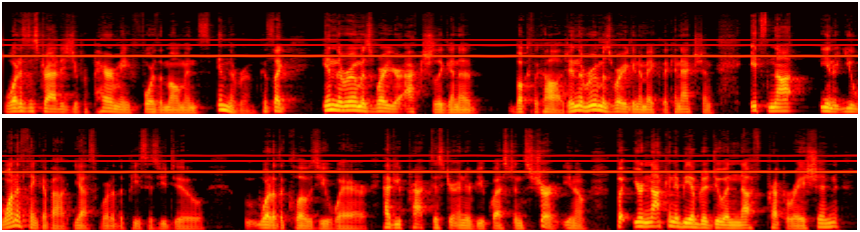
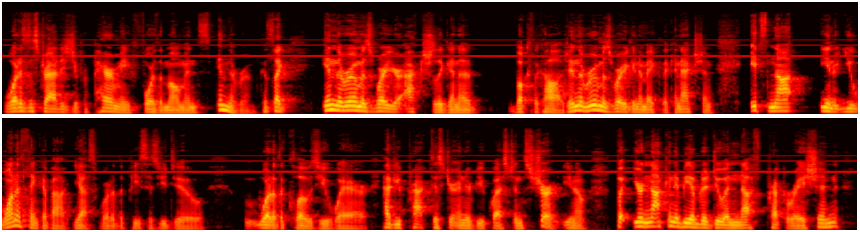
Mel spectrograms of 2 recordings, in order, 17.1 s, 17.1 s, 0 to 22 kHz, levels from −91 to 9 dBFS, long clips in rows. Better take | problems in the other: second | high-pitched whine; loud; throughout; 3 kHz, 9 dB below the speech; faint in the second

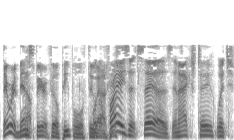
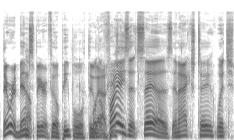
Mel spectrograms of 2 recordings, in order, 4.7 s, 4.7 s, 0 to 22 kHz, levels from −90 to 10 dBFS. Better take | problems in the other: second | garbled, watery; slightly; nothing above 5.5 kHz

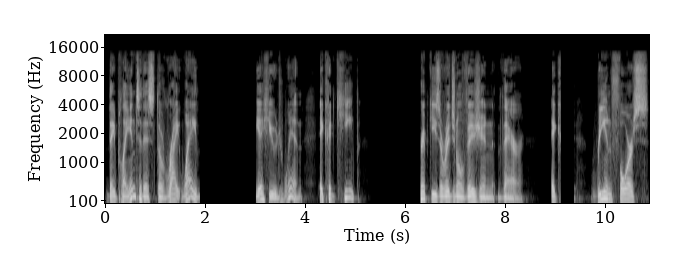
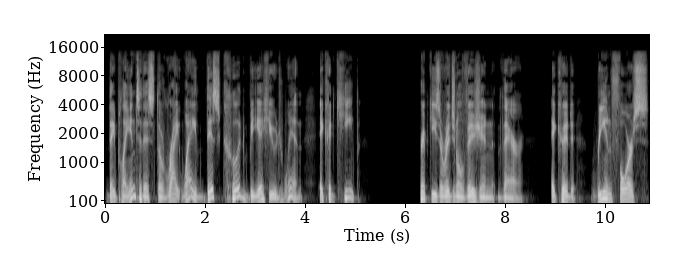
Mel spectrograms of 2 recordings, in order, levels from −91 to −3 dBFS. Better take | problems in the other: second | audio cutting out; at 2 s for 1 s and at 9 s

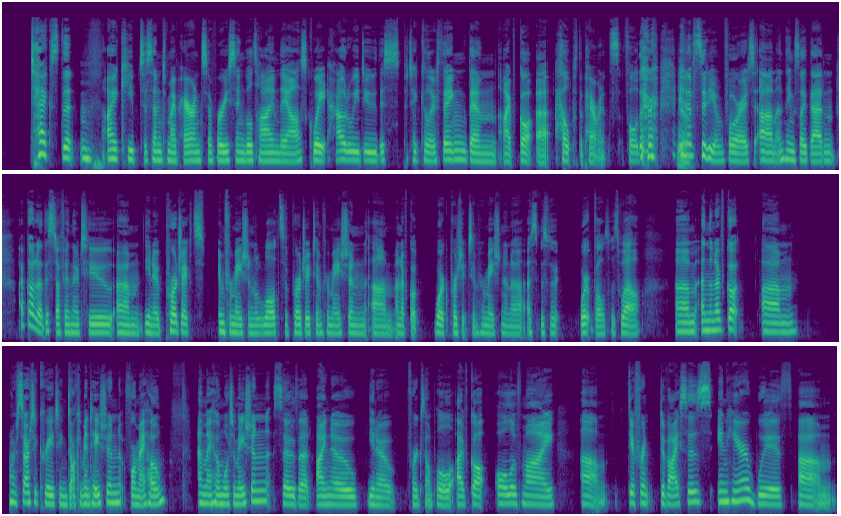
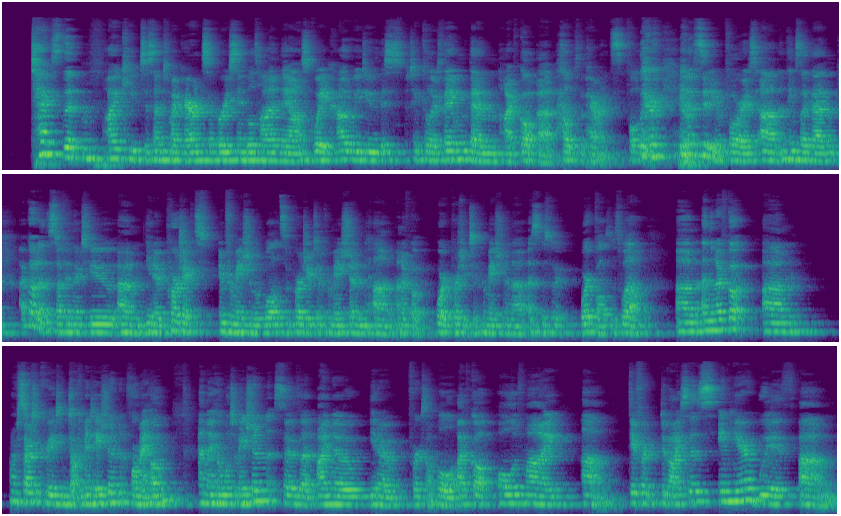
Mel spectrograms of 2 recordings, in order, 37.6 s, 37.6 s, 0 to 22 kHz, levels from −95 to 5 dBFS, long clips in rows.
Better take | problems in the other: first | off-mic speech; far // room echo; noticeable; dies away in 0.7 s

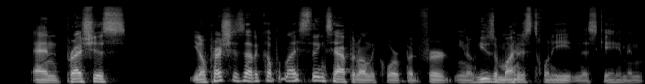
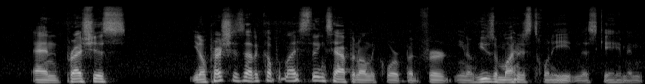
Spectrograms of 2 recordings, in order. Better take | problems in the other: first | hiss; faint; throughout; 25 dB below the speech

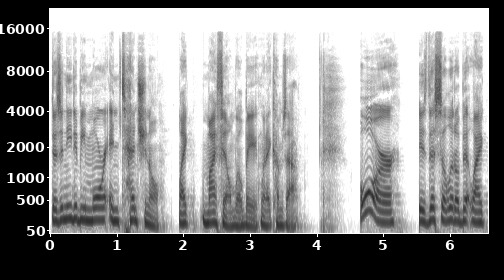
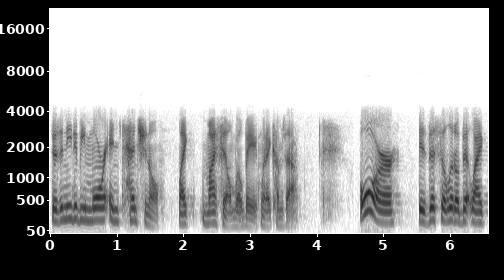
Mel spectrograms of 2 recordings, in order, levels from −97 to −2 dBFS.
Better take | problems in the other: first | phone-call audio

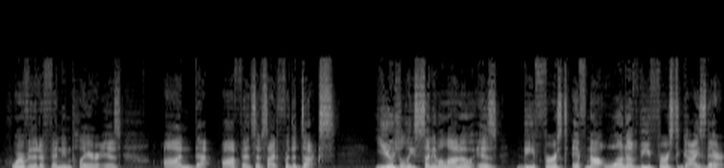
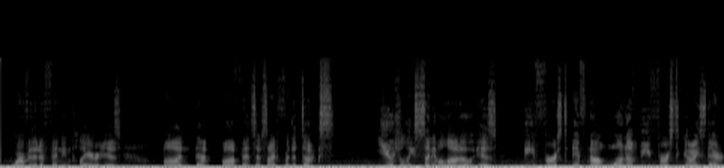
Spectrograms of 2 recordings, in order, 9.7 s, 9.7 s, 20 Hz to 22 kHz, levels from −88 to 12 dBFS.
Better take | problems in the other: first | low rumble; loud; throughout; 1 dB below the speech

